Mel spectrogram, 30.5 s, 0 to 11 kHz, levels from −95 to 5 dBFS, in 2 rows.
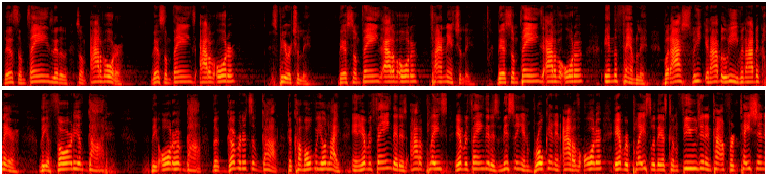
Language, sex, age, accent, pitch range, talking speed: English, male, 40-59, American, 185-245 Hz, 160 wpm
